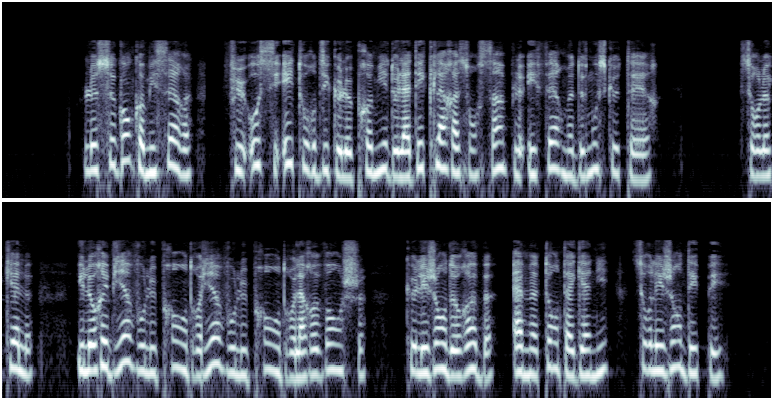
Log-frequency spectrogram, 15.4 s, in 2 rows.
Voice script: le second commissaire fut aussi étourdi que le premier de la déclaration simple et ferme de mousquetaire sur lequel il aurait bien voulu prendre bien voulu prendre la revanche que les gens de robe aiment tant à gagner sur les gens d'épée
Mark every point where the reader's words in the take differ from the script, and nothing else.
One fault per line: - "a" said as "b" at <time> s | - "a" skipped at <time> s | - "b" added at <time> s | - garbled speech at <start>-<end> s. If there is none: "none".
none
